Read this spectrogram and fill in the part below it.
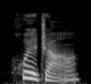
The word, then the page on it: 会长: huì zhǎng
